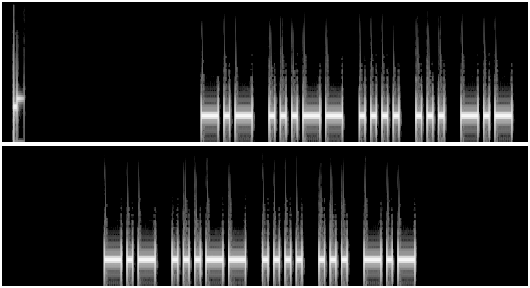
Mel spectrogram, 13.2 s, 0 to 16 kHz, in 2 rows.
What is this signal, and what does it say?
Morse code, heard as a keyed tone, about 17 wpm, 700 Hz. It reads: K3HSK K3HSK
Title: USA Call Signs - 5 Characters - Repeated 2x - 17wpm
